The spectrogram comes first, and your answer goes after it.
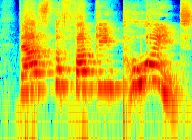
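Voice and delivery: very high, shrill, drawn-out screaming yell. Retelling shouting at a speaker while delegates booed: retelling own scream. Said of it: "I screamed at him".

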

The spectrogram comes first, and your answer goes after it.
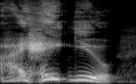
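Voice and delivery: high, slow, loud scream at full volume.

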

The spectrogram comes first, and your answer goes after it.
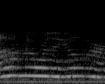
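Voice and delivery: very high, squeaked-up put-on woman's voice. Retelling what Carla kept saying, done as a Carla impression. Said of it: "that is my impression".

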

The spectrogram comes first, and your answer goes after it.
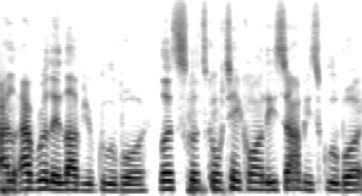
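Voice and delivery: put-on Boston accent. Retelling another player in a zombie game, near-boston accent impression. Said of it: "had like a Boston accent almost".

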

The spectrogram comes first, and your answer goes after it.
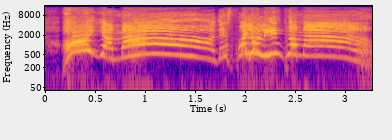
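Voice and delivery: put-on slow whine, drawn-out "mamá". Retelling how a gaming son answered his mom's request to clean, mock whiny yelling at mom. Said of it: "Le gritaba a su mamá".

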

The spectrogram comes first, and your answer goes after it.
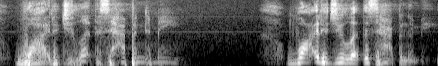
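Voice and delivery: play-acted furious, accusing cry projected upward. Retelling losing ministry and jobs, shaking a fist; reenacted anger at God. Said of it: "I'm shaking my fist at God".

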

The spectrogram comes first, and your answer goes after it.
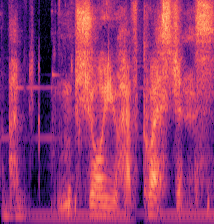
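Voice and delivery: muffled mask voice. Staring down at a stopped newcomer, a masked woman speaks, Saw-style modulated mask voice. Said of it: "in this kind of this modulated voice, like it's coming through this mask".

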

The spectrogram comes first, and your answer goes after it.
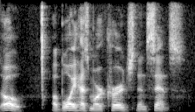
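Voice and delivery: usual speaking voice

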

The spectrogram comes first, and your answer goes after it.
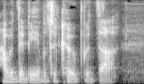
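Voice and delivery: ordinary talk, nothing marked

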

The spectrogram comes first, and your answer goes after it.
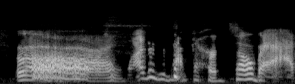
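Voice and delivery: mock pained groaning through gritted teeth. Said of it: "just gritting my teeth".

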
